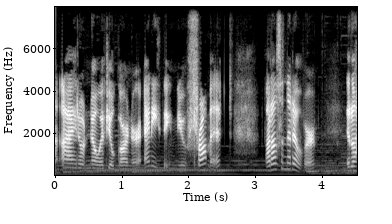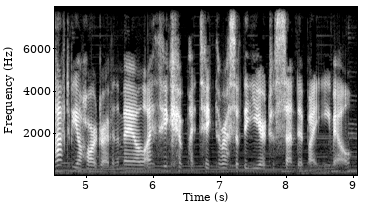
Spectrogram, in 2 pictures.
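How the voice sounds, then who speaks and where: A woman playing a brisk, wry, helpful investigative journalist in a naturalistic audio drama. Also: fairly low pitch, pushed and bright, soft background music, low-quality recording. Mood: wry, pleased.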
